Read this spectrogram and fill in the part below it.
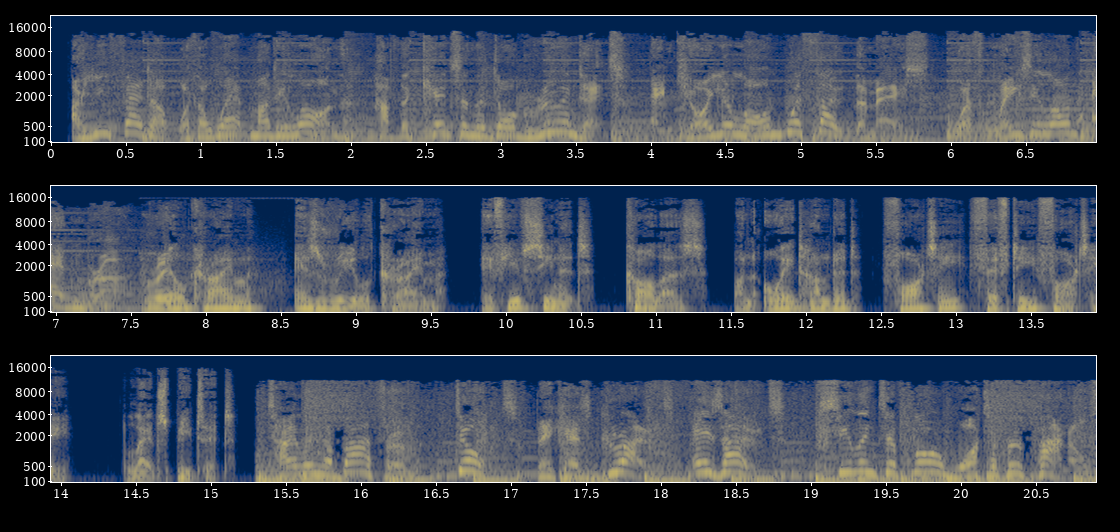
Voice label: advert mix

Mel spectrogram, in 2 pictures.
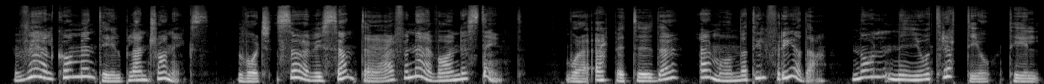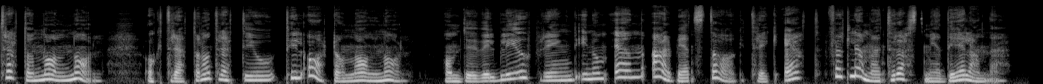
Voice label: swedish, ivr

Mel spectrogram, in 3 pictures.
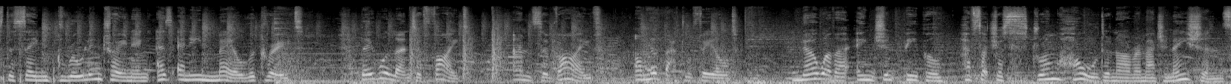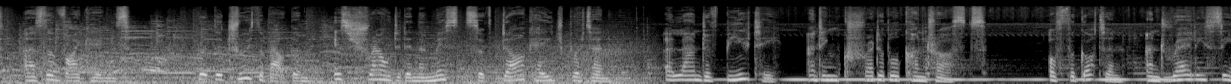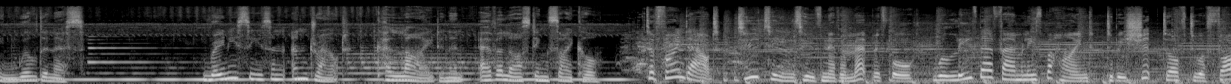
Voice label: narration showreel

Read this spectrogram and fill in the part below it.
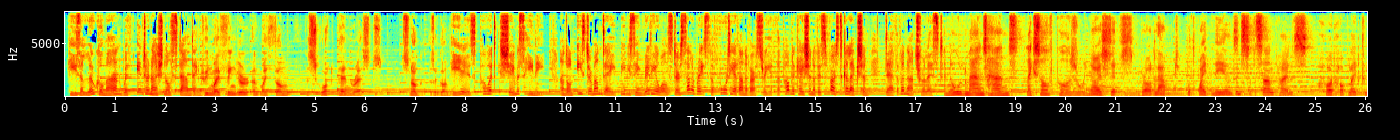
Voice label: northern irish, promo

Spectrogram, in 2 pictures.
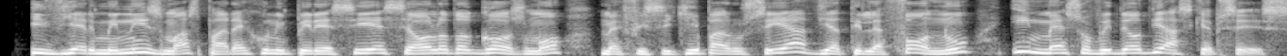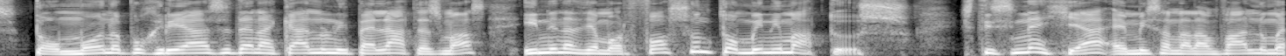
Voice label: greek male corporate and ivr

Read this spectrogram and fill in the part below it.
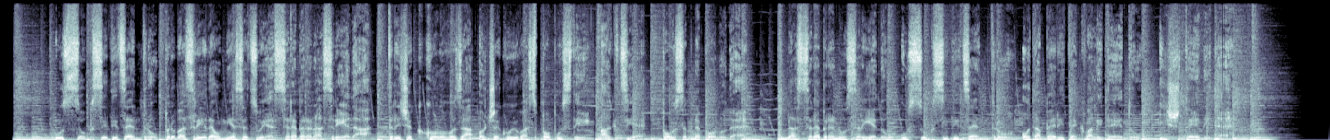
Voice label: croatian commercials

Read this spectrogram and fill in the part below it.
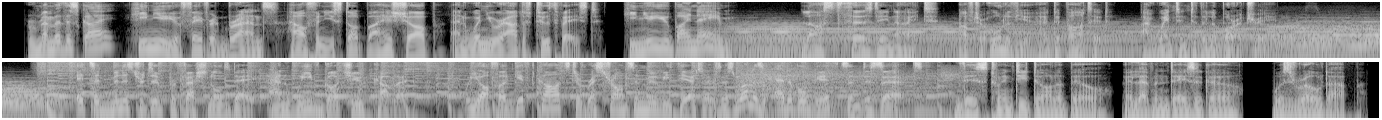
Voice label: indian male english accent

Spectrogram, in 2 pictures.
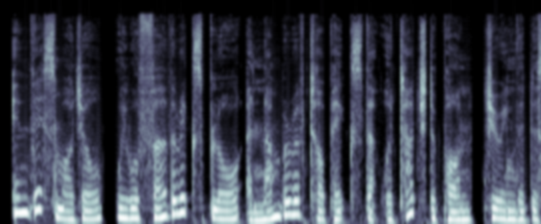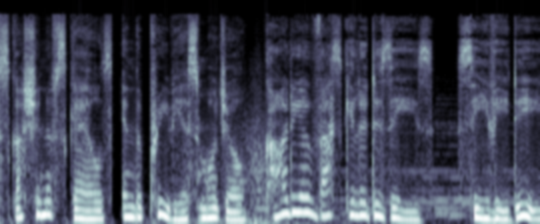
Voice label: london voice e-learning

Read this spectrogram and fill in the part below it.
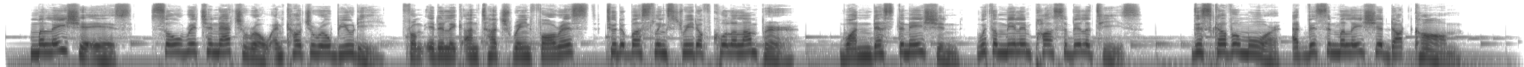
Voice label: thai male english

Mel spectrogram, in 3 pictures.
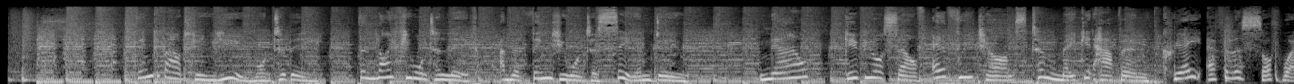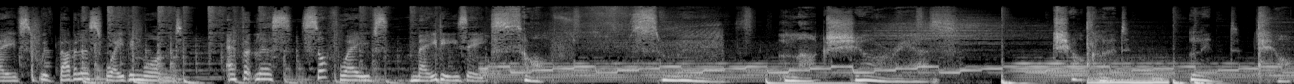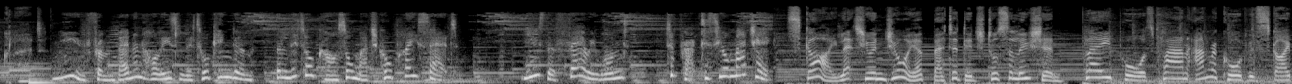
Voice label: upbeat

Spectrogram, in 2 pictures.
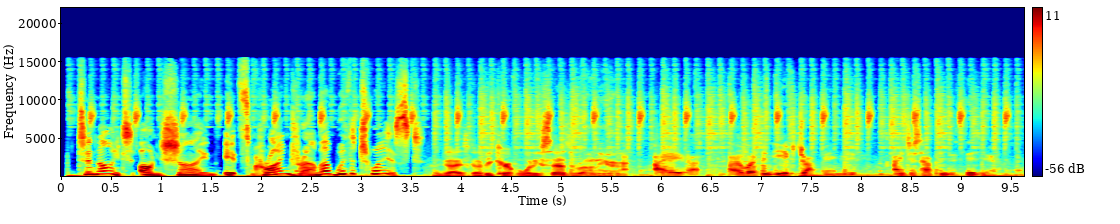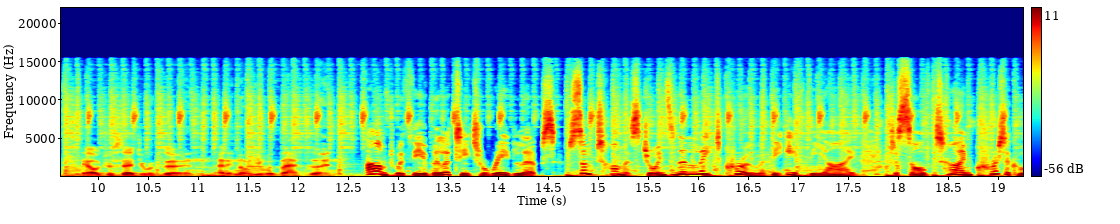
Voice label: New Zealand promo

